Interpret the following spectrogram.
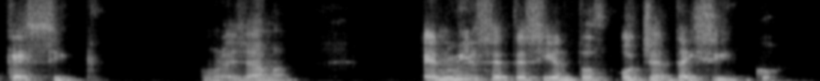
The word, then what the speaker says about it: Keswick: las conferencias de questwood keswick o que si la pronunciación es que sí porque no la W ahí no se no se pronuncia Qué es o kesi cómo le llaman en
